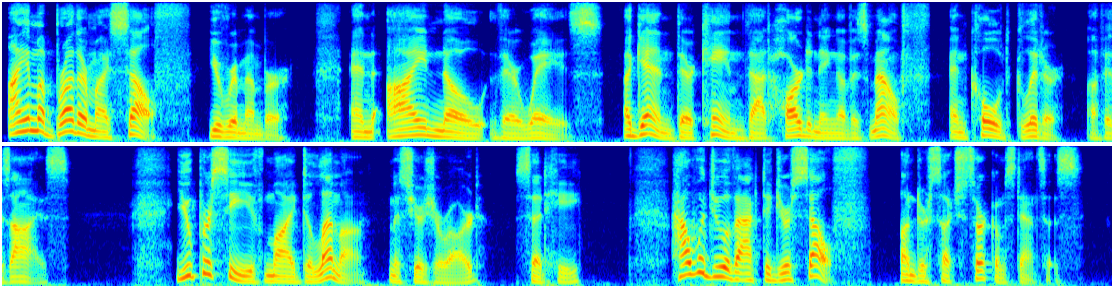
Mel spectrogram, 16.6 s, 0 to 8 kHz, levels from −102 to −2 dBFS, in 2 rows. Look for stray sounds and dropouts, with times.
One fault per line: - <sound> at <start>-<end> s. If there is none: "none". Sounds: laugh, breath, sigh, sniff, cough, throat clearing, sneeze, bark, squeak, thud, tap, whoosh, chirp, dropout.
none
